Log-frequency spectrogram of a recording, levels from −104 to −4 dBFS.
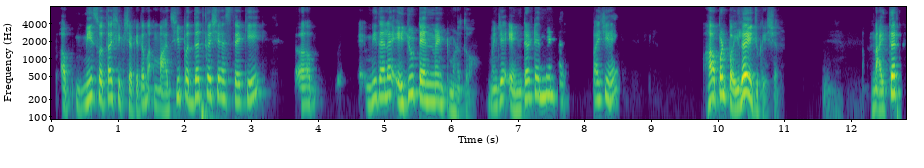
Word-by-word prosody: अ, 150 - -2 0.2
मी 165 +9 0
स्वतः 210 -1 0
शिक्षक 195 -4 -6
आहे - - -5
तर - - -1
मग 165 - -9
माझी 130 - -5
पद्धत 215 +1 +1
कशी 230 0 +1
असते, 205 -3 -2
की 185 +2 -3 0.7
अ, - - -3 0.9
मी 195 +6 -3
त्याला 220 +2 +2 0.2
एज्युटेनमेंट 185 - +1
म्हणतो. 115 -6 -11 0.2
म्हणजे 150 +8 -3
एंटरटेनमेंट 220 - 0
तर 190 - -13 0.4
पाहिजे 195 +2 -3
आहे. 200 - -4 1.3
हां, - - +4
पण 245 0 +6
पहिलं 145 - +8
एज्युकेशन. 265 - +3 1.3
हं. - - -15
नाहीतर 255 -1 +5
205 Hz, 130 wpm, -24 LUFS, 170-220 Hz, 1.3 s, पहिलं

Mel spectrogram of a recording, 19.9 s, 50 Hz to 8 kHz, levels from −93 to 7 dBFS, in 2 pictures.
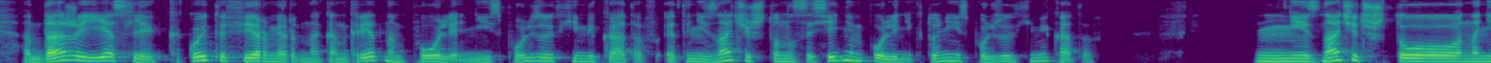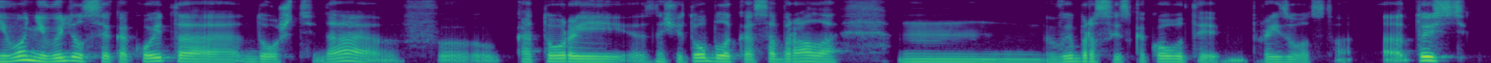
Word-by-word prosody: даже 180 - +5
если 165 -6 +3
какой-то 175 +9 +1
фермер 140 -6 +2
на 125 -1 -8
конкретном 145 +5 -1
поле 135 -4 +1
не 125 - -7
использует 145 +5 -3
химикатов, 130 -5 -6
это 135 0 -5
не 130 -1 -3
значит, 165 +6 0
что 150 - -5
на 135 -2 -3
соседнем 160 +8 +1
поле 140 -7 +1
никто 115 +4 -6
не 150 +2 -2
использует 130 -3 -5
химикатов. 155 +4 -7 1.0
Не 140 0 +2
значит, 170 +8 +4
что 140 -5 +5
на 135 0 -1
него 135 +8 +2
не 180 -7 +5
вылился 155 +3 +1
какой-то 135 -6 -1
дождь, 120 -2 -6
да, - - -2
ф - - -26
э, - - -8 0.4
который, 125 -2 -1
значит, 125 +4 -9
облако 140 -5 +2
собрало, 125 +1 -2 0.4
м, 120 -2 -7
выбросы 135 +1 -3
из 115 - -9
какого-то, 130 -1 -3
э, - - -6 0.2
производства. 120 -3 -9 0.2
А - - -5
то 195 -3 +7
есть, 175 0 +5
135 Hz, 140 wpm, -22 LUFS, 125-155 Hz, 1.0 s, то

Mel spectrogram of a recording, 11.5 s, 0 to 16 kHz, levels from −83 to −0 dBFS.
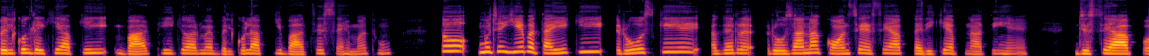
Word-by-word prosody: बिल्कुल, 205 +3 +3
देखिए, 215 +1 +1
आपकी 225 +3 0 0.2
बात 170 0 +4
ठीक 205 0 -6
है 205 - +1
और 195 -1 +2
मैं 195 -3 -3
बिल्कुल 180 +4 -3
आपकी 195 +2 -1
बात 155 0 +1
से 205 -1 -4
सहमत 180 0 -9
हूँ, 200 +2 -9 0.5
तो 340 0 +4
मुझे 295 +3 +3
ये 300 +1 +3
बताइए 230 -5 +2
कि 305 +1 0
रोज़ 230 +6 +1
के 290 0 0 0.4
अगर 210 +4 -1 0.3
रोज़ाना 210 +5 +3 0.2
कौन 185 +1 +2
से 225 - +1
ऐसे 200 +3 -6
आप 200 0 0
तरीके 175 +2 -2
अपनाती 180 0 -6
हैं, 135 - -9 0.5
जिससे 195 +2 +1
आप 185 -1 +8
200 Hz, 165 wpm, -22 LUFS, 185-225 Hz, 0.5 s, आप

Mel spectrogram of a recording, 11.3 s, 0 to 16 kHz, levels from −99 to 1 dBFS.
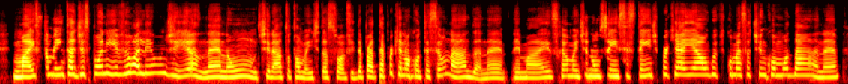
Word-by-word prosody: Mas 235 +2 +6
também 305 -1 -1
tá 325 -1 +6
disponível 340 +4 0
ali 360 0 +4
um 385 0 -5
dia, 275 -2 0
né, 230 +3 +4
não 230 0 +1
tirar 215 0 0
totalmente 210 -5 -4
da 215 - -3
sua 195 -1 -4
vida 195 +3 -5
pra 240 +1 +3
até 225 +4 0
porque 380 -5 -3
não 275 - +2
aconteceu 255 +4 -5
nada, 220 -6 0
né, 190 +2 -5
é 205 - -4
mais 200 +3 -3
realmente 255 -2 -3
não 255 0 +1
ser 250 +1 -2
insistente, 260 +2 -2
porque 315 0 -2
aí 300 -1 +3
é - - +2
algo 300 +1 +1
que - - -27
começa 300 -1 -4
a - - -19
te 310 - -7
incomodar, 285 -2 -1
né. 220 +1 -1
255 Hz, 195 wpm, -22 LUFS, 225-300 Hz, -, Mas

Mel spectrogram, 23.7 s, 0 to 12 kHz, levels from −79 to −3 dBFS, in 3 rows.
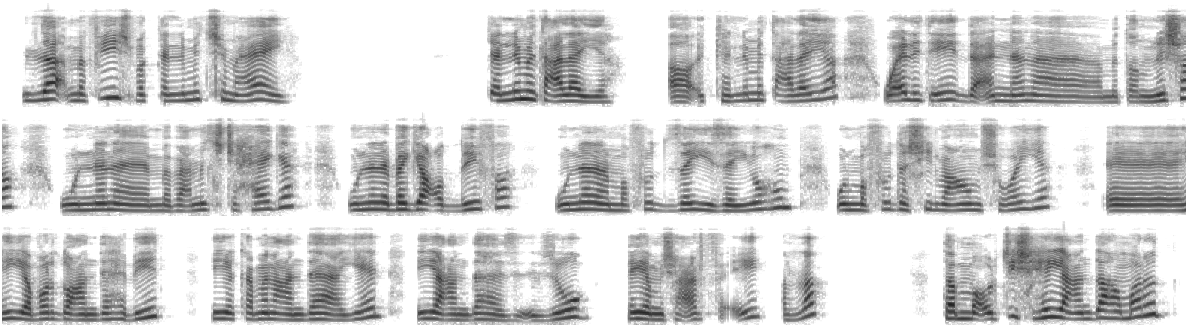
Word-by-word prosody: لا 245 +4 +4
ما 215 0 -3
فيش 310 +6 +1
ما - - -2
اتكلّمِتش 220 +4 -3
معايا. 210 -1 +1 1.4
اتكلّمت 250 +3 +3
عليَّ، 190 -2 +4 0.4
آه 175 +1 0
اتكلّمت 210 +4 -6
عليَّ 215 +10 0 0.3
وقالت 225 +1 +1
إيه، 230 +3 +1
ده 190 - +1
إن 200 +1 -3
أنا 180 -4 -2
مطنّشة، 180 - +2 0.3
وإن 195 +2 -1
أنا 195 -4 +2
ما 180 0 -4
باعملش 190 +3 -1
حاجة، 235 +11 -1 0.3
وإن 210 +2 -2
أنا 220 -1 +4
باجي 220 0 +5
أقعد 190 -3 +1
ضيفة، 235 - -2 0.3
وإن 205 +3 0
أنا 220 -2 +5
المفروض 190 +1 -6
زيي 210 +1 0
زيهم، 220 +11 -2 0.3
والمفروض 200 +2 -3
أشيل 215 +1 0
معاهم 195 +1 0
شوية، 235 +11 -4 0.3
آآ 180 0 +1
هي 210 0 +3
برضه 200 0 0
عندها 180 +3 -1
بيت، 245 +10 0 0.3
هي 215 -1 +2
كمان 200 0 0
عندها 185 +1 +1
عيال، 195 +10 0 0.2
هي 215 0 +3
عندها 180 0 +1
ز 160 -1 -8
زوج، 215 - +1 0.3
هي 215 -1 +6
مش 185 -1 0
عارفة 195 - -3
إيه، 270 +4 -4
الله! 290 - +1 0.8
طب 220 -1 +6
ما 210 -1 +2
قُلتيش 240 +3 +4
هي 255 +1 +7
عندها 225 +2 +3
مرض، 280 +10 +1
205 Hz, 150 wpm, -24 LUFS, 185-225 Hz, 1.4 s, هي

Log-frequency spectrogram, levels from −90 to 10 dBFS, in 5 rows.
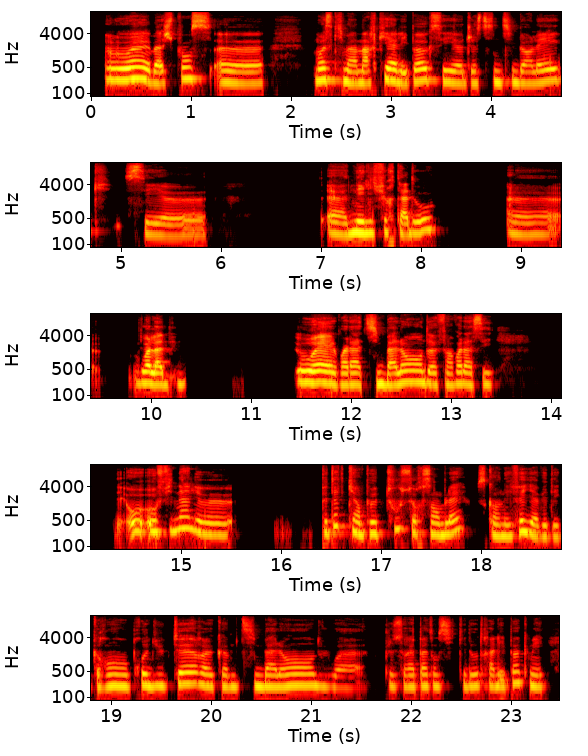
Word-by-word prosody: Ouais, 235 0 +7
bah, 190 -1 +3
je 195 - +4
pense. 250 0 +3
Heu, 190 -2 0 0.5
moi 230 +1 +3
ce 235 - 0
qui 230 -1 -6
m'a 190 -2 +1
marqué 195 +5 +2
à 220 - +5
l'époque, 215 +5 +1
c'est 210 -4 -1
heu, 190 - -3
Justin 195 +1 -2
Timberlake, 205 +3 -2 0.3
c'est 185 - -1
heu 90 - -6 1.2
heu, 195 -2 -1
Nelly 205 0 +5
Furtado. 215 +4 -1 0.7
Heu, 190 -2 -7 0.4
voilà 215 -2 +6
d 195 - -7 1.3
Ouais, 225 -2 +7
voilà, 200 0 +1
Timbaland 210 +4 +2
enfin 200 -1 -3
voilà 210 -1 0
c'est 205 +1 -1 1.0
au 445 - +4
au - - +2
final, 275 +5 -1
heu, 215 -2 -1 0.9
peut - - -4
être 355 -1 -3
qu'un 245 -9 0
peu 225 +1 0
tout 240 +7 -7
se 260 -6 -2
ressemblait 225 +4 -1
parce - - -5
qu'en 195 -2 -3
effet 195 +6 0
il 250 - +2
y 215 - +2
avait 185 0 -5
des 180 0 -9
grands 205 +1 -2
producteurs, 220 +3 -1
heu, 205 - -2
comme 200 -1 -6
Timbaland 205 +1 -2 0.2
ou 190 - -11
heu, - - -9 0.4
je 205 - -9
saurais 195 -1 -7
pas 205 - -4
t'en 205 0 -8
citer 205 0 -6
d'autres 205 0 -6
à - - -5
l'époque, 245 +4 -5
mais 200 -1 -5
205 Hz, 165 wpm, -23 LUFS, 195-230 Hz, 1.3 s, Ouais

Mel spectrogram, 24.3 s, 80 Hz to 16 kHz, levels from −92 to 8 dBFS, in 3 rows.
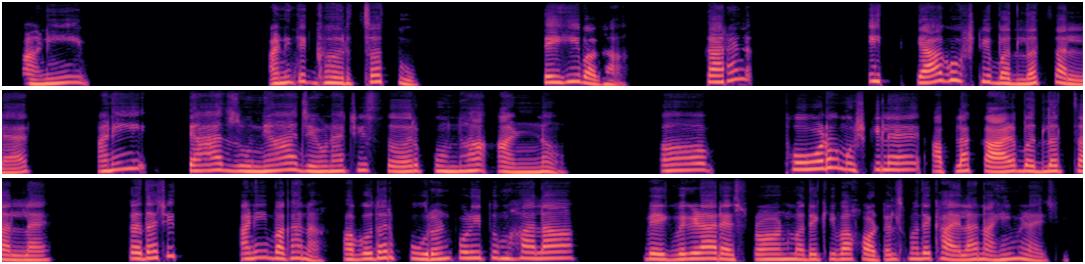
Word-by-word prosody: आणि 210 +5 +1 1.4
आणि 220 +3 +3
ते 295 - -1
घरचं 235 +2 +1
तूप, 220 - -5 0.9
तेही 255 +3 +3
बघा 175 - 0 0.6
कारण 275 +8 +1 0.9
इतक्या 295 -3 +1
गोष्टी 315 -4 0
बदलत 205 +1 +3
चालल्यात 175 -4 0 0.6
आणि 305 +10 0 0.3
त्या 245 +2 +1
जुन्या 225 +4 +3
जेवणाची 225 +3 +1
सर 220 -3 -1
पुन्हा 225 +2 +3 0.2
आणणं 185 0 +1 0.7
अ, 260 +3 -1 0.6
थोडं 315 +5 +3
मुश्किल 285 -1 -2
आहे, 280 0 0
आपला 215 +2 -1
काळ 205 0 +6
बदलत 225 0 +2
चाललाय. 185 -3 +1 0.6
कदाचित 265 +8 +1 0.5
आणि 245 +5 0
बघा 260 0 +1
ना, 210 -9 -1 0.2
अगोदर 235 +6 +2
पुरणपोळी 245 +3 +1
तुम्हाला 255 0 +1 0.7
वेगवेगळ्या 225 +3 +4
रेस्टॉरंटमध्ये 215 0 0
किंवा 225 0 0
हॉटेल्समध्ये 215 +4 -1
खायला 205 -3 +2
नाही 210 -1 +1
मिळायची. 180 -8 -4
230 Hz, 100 wpm, -22 LUFS, 210-260 Hz, 1.4 s, काळ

